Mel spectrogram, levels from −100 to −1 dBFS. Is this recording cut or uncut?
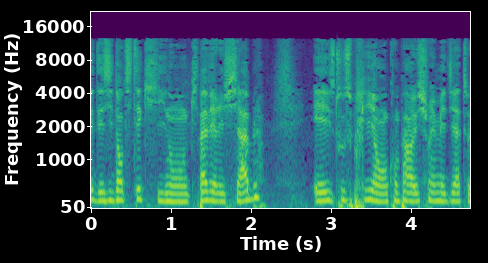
cut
